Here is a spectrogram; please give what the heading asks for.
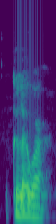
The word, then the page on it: glower: British English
